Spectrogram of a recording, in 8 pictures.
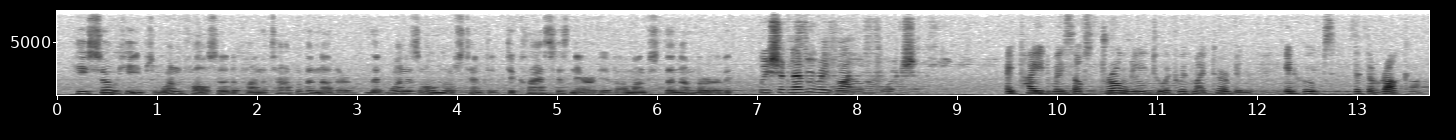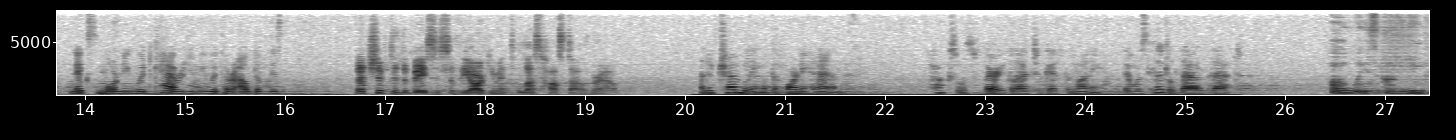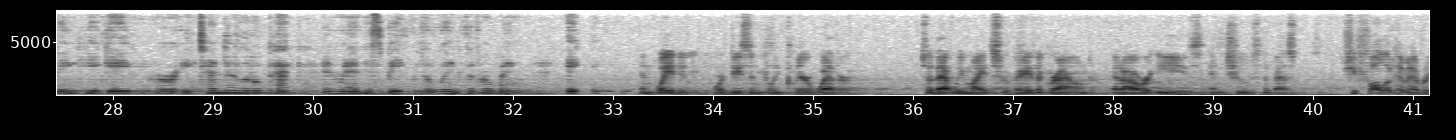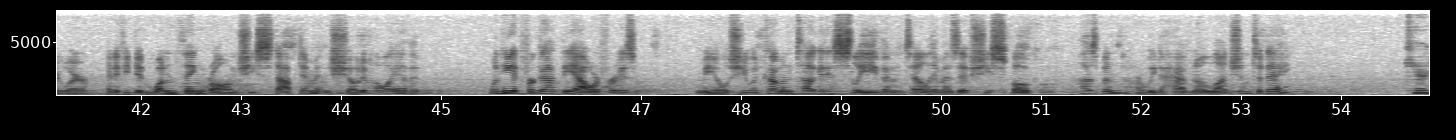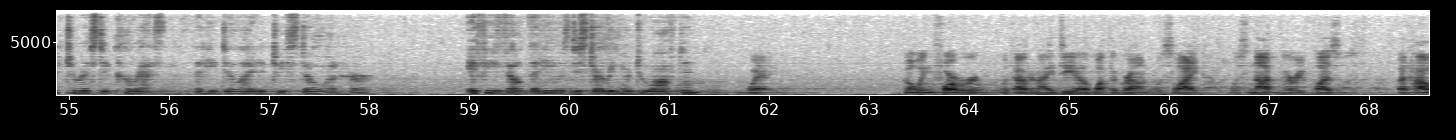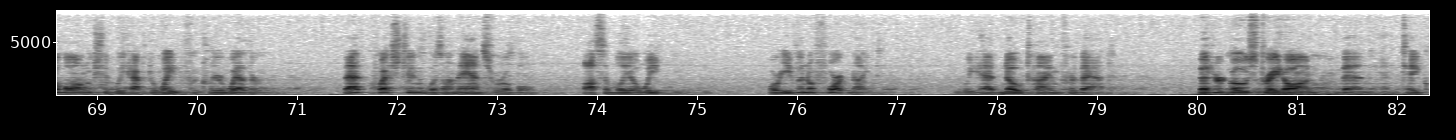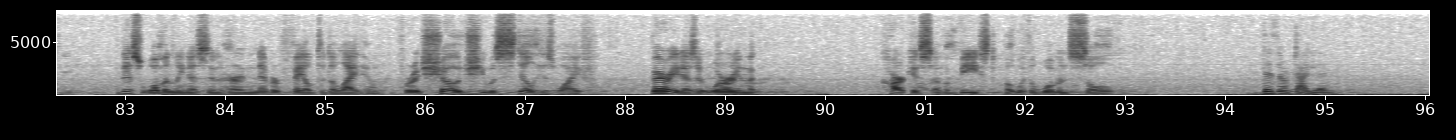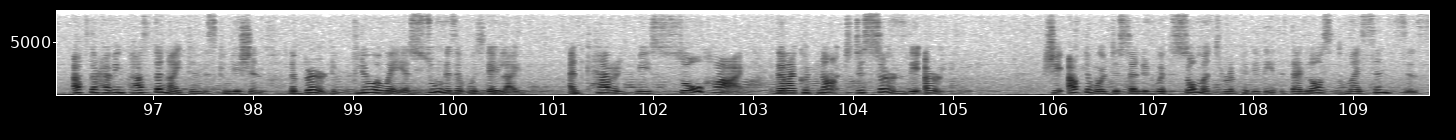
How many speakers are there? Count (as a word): eight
